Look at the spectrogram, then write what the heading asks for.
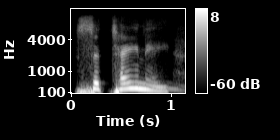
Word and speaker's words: Siteine: for tom e i n for nancy e pronounced satani velma hails from western samoa the samoan islands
